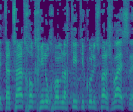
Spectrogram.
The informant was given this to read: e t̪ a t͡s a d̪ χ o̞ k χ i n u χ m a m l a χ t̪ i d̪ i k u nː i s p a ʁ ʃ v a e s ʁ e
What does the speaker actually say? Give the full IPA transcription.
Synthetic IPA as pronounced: e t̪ a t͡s a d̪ χ o̞ k χ i n u χ m a m l a χ t̪ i t̪ i k u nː i s p a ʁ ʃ v a e s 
